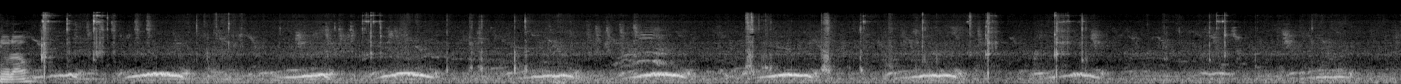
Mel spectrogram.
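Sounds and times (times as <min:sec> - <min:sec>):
bird cooing: 0:00.3 - 0:14.0
small metal parts clicking: 0:00.4 - 0:02.4, 0:03.6 - 0:05.4, 0:12.1 - 0:12.4.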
